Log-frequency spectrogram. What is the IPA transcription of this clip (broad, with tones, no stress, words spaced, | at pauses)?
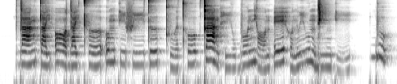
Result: daː˩˧ŋt̪a˩jʔɔː˧˩ da˩jt̪ʰɤː˩˧ʔo˧ŋ ki˧fiː˧t̪ɯː˧˥p̚kʰu˩˧ə̯ t̪ʰoː˧˥k̚ t̪aː˥˨nhiː˩wboː˧˥njɔː˩˧n ʔeː˧˥ho˩˧nʋi˧˥ʋu˥˨ŋ diː˧ŋkiː˩˧ | bu˥˨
